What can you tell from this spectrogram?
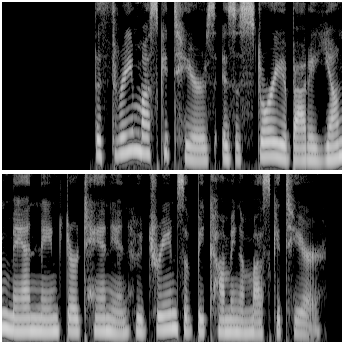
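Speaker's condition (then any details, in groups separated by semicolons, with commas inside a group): No condition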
